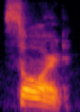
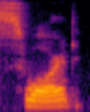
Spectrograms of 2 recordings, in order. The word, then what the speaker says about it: sword: then using sword and here the w the sound of is silent it's like the word be in subtle the the b in subtle is very subtle or it's even non-existent sword so we don't do not pronounce sword or anything like that we say sword and the pen yeah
